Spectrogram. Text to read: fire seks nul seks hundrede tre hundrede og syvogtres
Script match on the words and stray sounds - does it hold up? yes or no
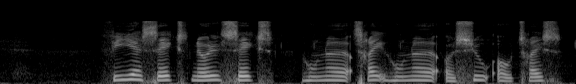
yes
